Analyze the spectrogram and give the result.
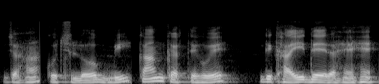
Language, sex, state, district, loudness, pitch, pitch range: Hindi, male, Uttar Pradesh, Ghazipur, -18 LUFS, 110 Hz, 100-125 Hz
